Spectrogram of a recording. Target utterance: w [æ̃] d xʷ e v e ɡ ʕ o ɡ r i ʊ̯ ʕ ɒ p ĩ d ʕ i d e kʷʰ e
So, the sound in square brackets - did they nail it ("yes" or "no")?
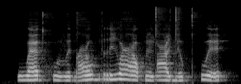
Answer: no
